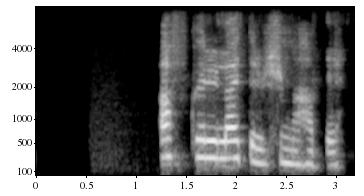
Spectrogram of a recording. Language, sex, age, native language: Icelandic, female, 9, Icelandic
